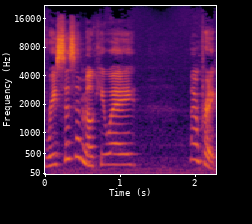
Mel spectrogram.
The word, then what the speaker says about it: Reese's: And by the way, it's pronounced Reese's. – Not Reese's.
